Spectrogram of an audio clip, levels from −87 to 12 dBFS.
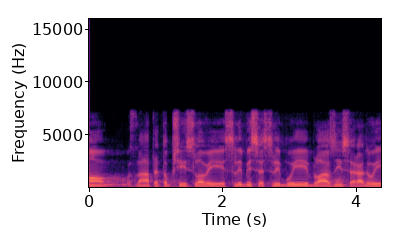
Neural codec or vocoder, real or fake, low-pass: codec, 16 kHz, 4 kbps, X-Codec, HuBERT features, trained on LibriSpeech; fake; 7.2 kHz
